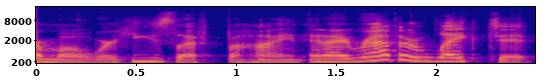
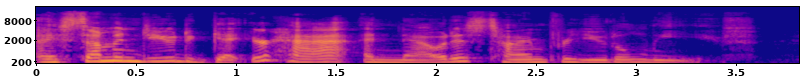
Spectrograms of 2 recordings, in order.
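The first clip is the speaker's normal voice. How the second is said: put-on deeply rageful, furious voice. Retelling Simon ordering them to leave: imitating a deeply rageful voice. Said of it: "his voice gets bonkers here. Deeply rageful".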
